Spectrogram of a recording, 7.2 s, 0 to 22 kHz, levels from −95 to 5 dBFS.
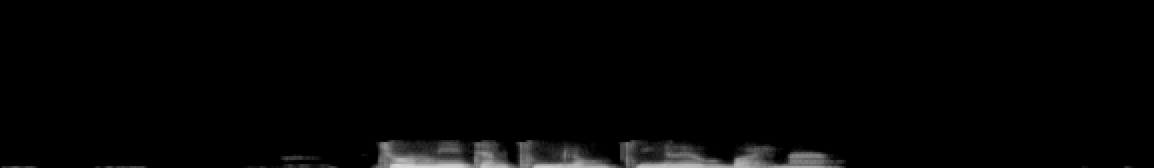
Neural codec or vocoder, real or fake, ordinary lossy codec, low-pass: codec, 24 kHz, 0.9 kbps, WavTokenizer, large speech release; fake; MP3, 32 kbps; 3.6 kHz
